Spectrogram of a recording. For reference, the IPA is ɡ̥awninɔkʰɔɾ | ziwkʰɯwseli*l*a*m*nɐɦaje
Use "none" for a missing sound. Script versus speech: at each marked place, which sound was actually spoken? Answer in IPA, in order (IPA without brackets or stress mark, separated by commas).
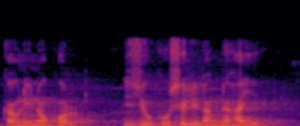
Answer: l, ŋ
